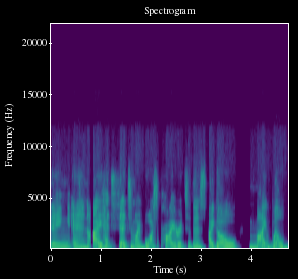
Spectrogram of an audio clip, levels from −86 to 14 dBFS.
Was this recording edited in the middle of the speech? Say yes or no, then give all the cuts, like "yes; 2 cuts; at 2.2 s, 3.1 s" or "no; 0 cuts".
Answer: yes; 1 cut; at 3.8 s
